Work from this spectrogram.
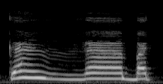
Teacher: huruf zal sahabat, jaga makhrajnya di hujung lidah ya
